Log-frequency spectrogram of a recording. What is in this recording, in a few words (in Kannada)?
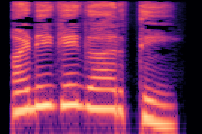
"ಅಡಿಗೆಗಾರ್ತಿ", Kannada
